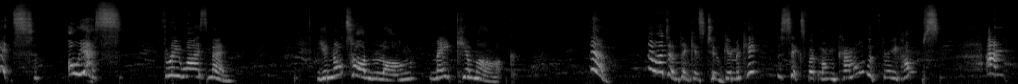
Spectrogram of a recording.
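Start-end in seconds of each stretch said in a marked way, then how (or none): none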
